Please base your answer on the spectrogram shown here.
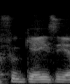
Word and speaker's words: Fugazi: of like clutch and Fugazi in there or Fugazi I should say I think is the correct pronunciation and and also there's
